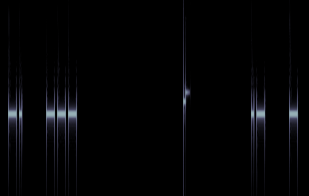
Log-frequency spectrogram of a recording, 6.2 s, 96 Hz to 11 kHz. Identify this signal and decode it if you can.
Morse code, heard as a keyed tone, about 22 wpm, spaced as for 12 wpm, 700 Hz. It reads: NO AT
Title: 3x Character Spacing - Top 100 Words - 22wpm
